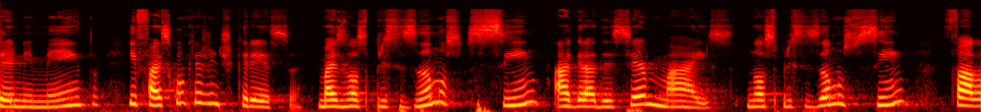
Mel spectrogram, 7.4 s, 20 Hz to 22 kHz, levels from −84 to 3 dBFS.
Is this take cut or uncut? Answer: cut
